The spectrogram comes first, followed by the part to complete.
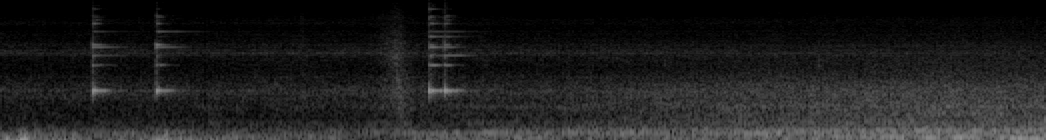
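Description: Three short metallic clinks that ring briefly, about half a second, one second and nearly three seconds in, over a low rumble of sheep shifting on hay in a barn pen.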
